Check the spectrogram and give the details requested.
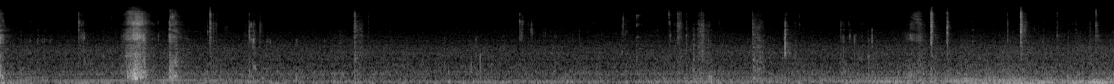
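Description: Close-miked chewing and lip-smacking of a man eating boiled pork leg and rice by hand, with many small wet mouth clicks and one louder mouth sound about a second in.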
